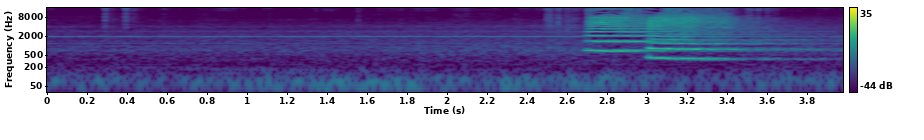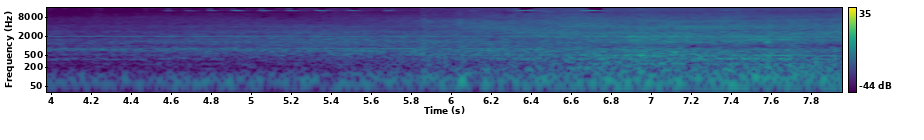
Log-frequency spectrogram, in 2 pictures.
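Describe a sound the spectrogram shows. A freight train approaches and rumbles past, growing louder.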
